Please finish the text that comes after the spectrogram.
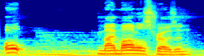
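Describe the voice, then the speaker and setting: A man's voice: on the high side, unhurried, a little mellow. Casual man livestreaming, music behind. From Canada. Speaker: game livestreamer using an avatar. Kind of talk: casual livestream chat, thinking aloud.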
